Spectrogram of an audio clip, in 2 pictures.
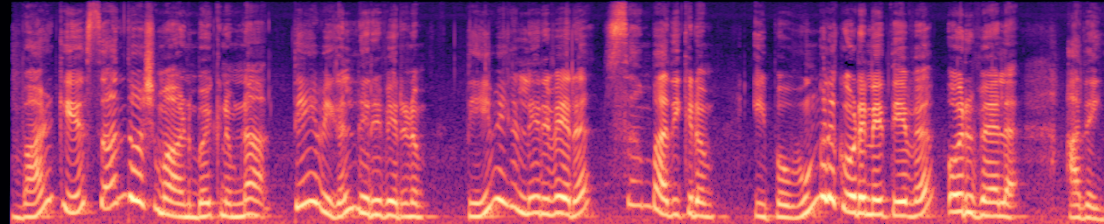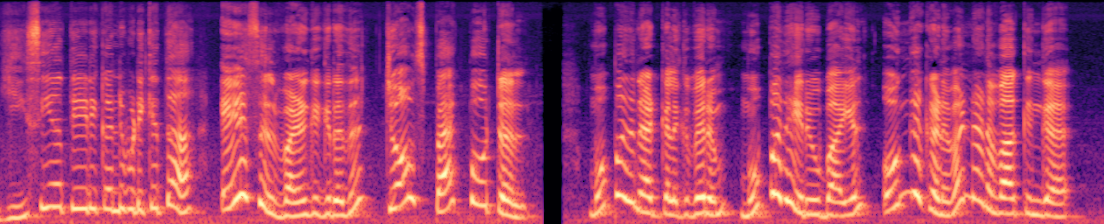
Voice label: IVR prompt tamil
